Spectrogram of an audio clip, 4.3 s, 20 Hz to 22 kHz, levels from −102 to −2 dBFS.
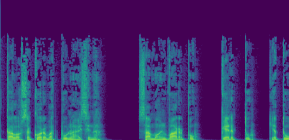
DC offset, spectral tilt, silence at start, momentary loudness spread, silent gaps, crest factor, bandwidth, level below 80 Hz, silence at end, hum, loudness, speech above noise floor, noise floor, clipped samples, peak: under 0.1%; -5.5 dB/octave; 0.1 s; 10 LU; none; 24 dB; 16.5 kHz; -44 dBFS; 0 s; none; -25 LUFS; 61 dB; -85 dBFS; under 0.1%; -2 dBFS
